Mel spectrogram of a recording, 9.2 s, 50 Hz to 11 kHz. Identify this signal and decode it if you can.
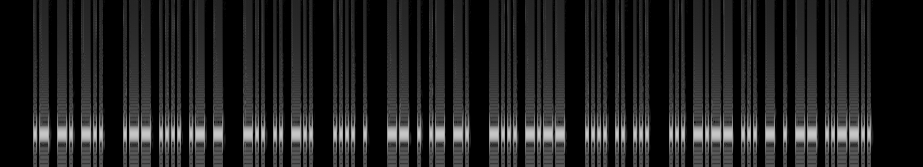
Morse code, heard as a keyed tone, about 40 wpm, 700 Hz. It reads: AND WHAT DID HE MEAN BY HIS SYSTEM?
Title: Sentences from Top 1000 Words - Review Part 3 - 40wpm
